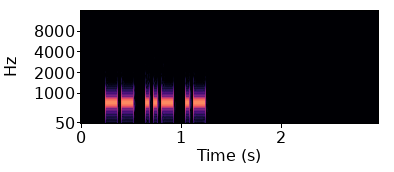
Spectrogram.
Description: Morse code, heard as a keyed tone, about 30 wpm, 700 Hz. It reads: MUA
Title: USA Call Sign Postfixes - 3 Letters 30wpm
